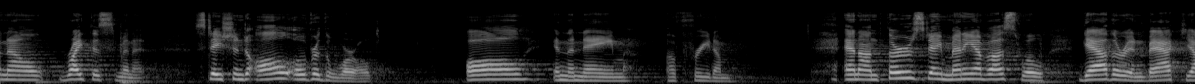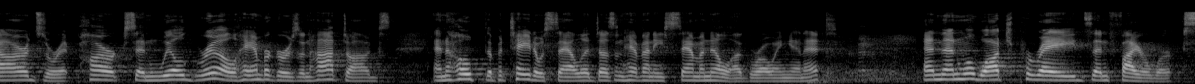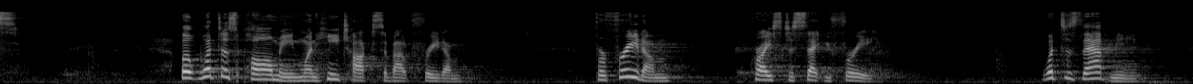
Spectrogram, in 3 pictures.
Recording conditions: large echoing room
